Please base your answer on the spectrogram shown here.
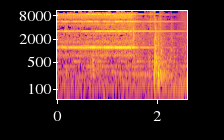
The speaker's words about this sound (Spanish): En una casa una mujer de unos 50 años responde al teléfono.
